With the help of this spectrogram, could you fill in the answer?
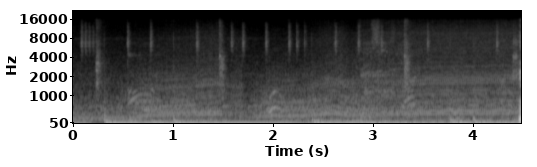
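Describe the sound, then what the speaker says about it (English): Car spinning out with squealing tires in a video game, a steady engine drone with sliding tonal squeals rising and falling across the clip, fairly loud and continuous. "Whoa, car spinning around and stuff."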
